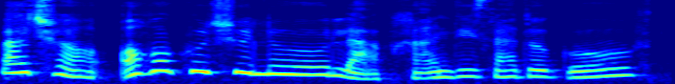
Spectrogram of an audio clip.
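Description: A woman's voice: mid-range voice, very animated, darkish tone. A woman storyteller narrating a bedtime story to children in a sing-song voice, often addressing them directly.

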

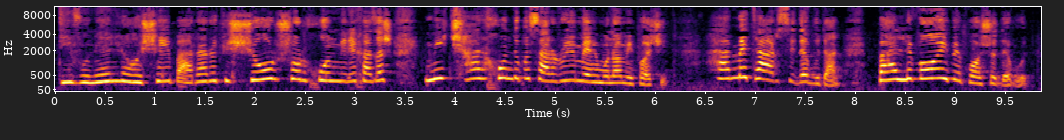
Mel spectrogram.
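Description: In a radio drama, an actress with a high, animated voice plays an anxious mother vividly recounting a bloody wedding. She shouts out the quotes she retells.

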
